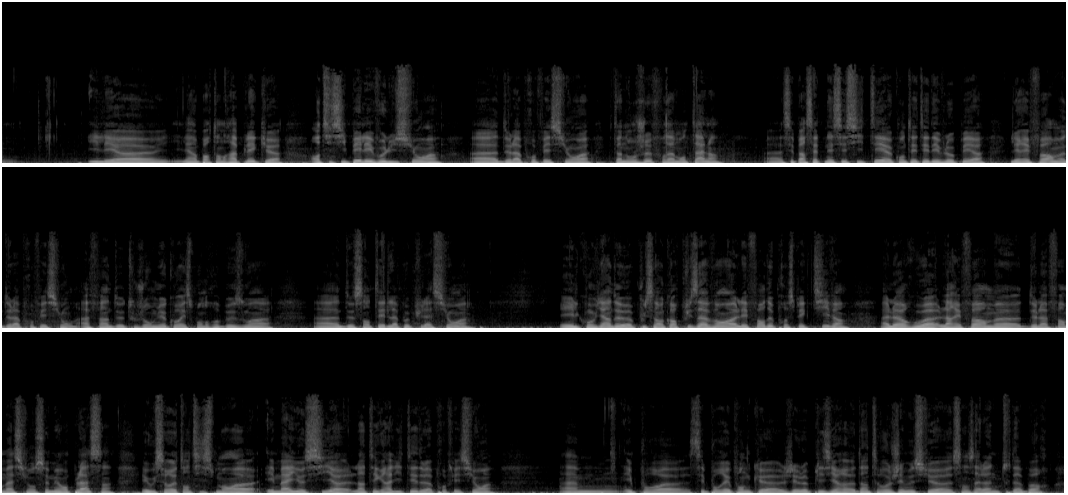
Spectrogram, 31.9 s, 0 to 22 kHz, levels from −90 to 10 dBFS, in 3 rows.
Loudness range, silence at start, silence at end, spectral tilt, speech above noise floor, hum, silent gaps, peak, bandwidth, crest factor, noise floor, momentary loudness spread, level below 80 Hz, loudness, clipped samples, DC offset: 3 LU; 0 s; 0.15 s; -7.5 dB/octave; 30 dB; none; none; -18 dBFS; 13 kHz; 18 dB; -66 dBFS; 7 LU; -60 dBFS; -37 LUFS; under 0.1%; under 0.1%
